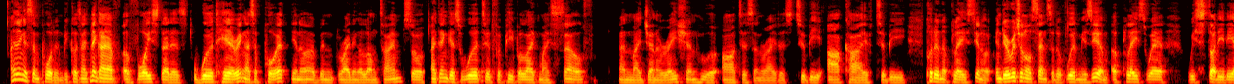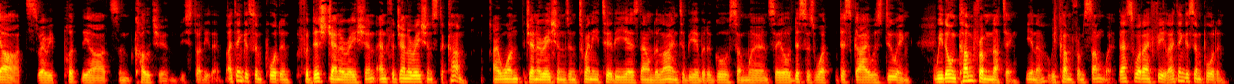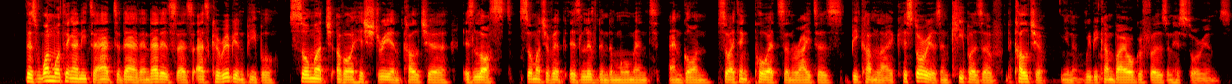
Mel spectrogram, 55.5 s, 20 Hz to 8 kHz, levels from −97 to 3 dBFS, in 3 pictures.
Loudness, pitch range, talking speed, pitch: -31 LUFS, 90-105 Hz, 210 wpm, 95 Hz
